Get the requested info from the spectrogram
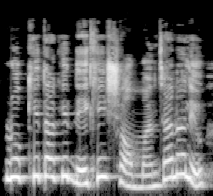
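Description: A woman's voice: very high-pitched, sing-song, moderate pace, warm tone. A woman narrating a scripted fairytale as the storyteller.

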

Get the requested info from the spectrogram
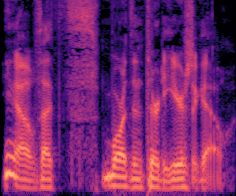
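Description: A man's voice: low voice, moderate pace, darkish tone, dry recording. A man speaking as an expert podcast guest, explaining things in a conversational interview style.

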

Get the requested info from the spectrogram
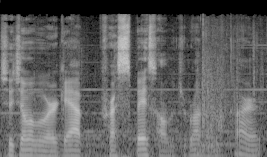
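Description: A man's voice: fairly low pitch, little pitch movement, quick pace, music in the background. A man playing a horror game, swearing and muttering casual asides, still slightly congested from a cold. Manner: profane, jumpy, muttering asides. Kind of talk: casual commentary.

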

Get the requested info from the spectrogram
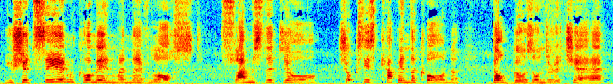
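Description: A woman's voice: a little high, measured pace, fairly bright tone, slight background noise. A woman playing a chatty, practical Northern English working-class wife in a radio play.

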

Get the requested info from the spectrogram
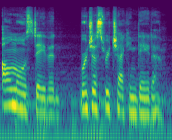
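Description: An actress playing an anxious, earnest research scientist in a video game. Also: female voice, deep voice, quick pace, music in the background, natural voice. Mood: uneasy, earnest. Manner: earnest, uneasy.

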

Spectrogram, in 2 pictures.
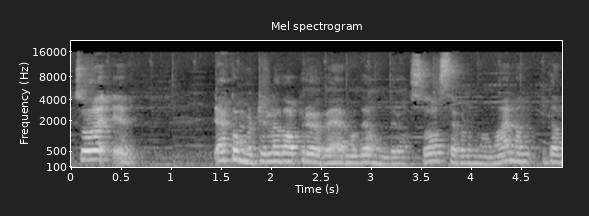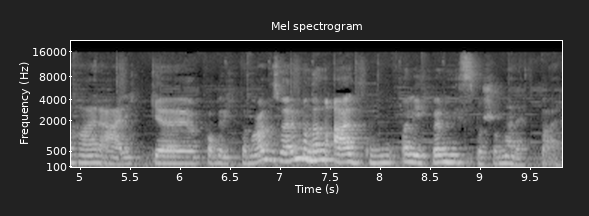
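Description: Young norwegian woman doing a chatty haul vlog, gushy and sighing a lot, roomy echo, bit of music under it. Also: medium pitch. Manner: gushing, expressive, lots of sighs and fillers. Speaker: beauty and lifestyle vlogger. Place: living room at a table, indoors. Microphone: fixed camera at table distance.

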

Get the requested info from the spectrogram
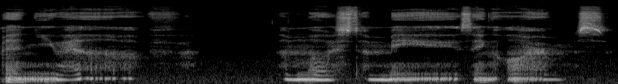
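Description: Woman acting tender girlfriend, very slow whisper. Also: fairly high pitch, level tone, heavily acted. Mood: adoring, playful. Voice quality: soft, breathy whisper. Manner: slow, intimate, lingering delivery with soft hums. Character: tender, adoring girlfriend reassuring her partner. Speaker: ASMR roleplay voice actor. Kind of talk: whispered ASMR girlfriend roleplay.

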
